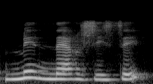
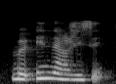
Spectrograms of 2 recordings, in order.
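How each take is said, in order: First: "m'énergiser" slid together with the elided m'; the clumsy first try "m'énergiser" with the slurred elision; slipped pronunciation. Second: "me énergiser" with "me" said in full, no elision; the fixed take "me énergiser", "me" said whole before "énergiser"; corrected pronunciation. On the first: ("m'énergiser" prononcé avec l'élision ratée) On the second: ("me énergiser" corrigé, "me" prononcé en entier) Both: Real, not acted. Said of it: "C'est mieux comme ça".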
